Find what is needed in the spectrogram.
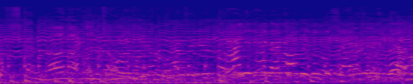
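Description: Several people chatting and talking over one another, with music playing in the background.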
